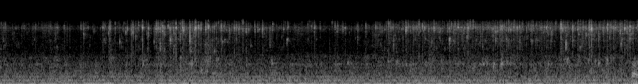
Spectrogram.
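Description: Three rinsed throws are wrung out in a wringer, releasing a continuous close gush and trickle of water that streams steadily throughout.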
